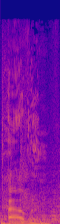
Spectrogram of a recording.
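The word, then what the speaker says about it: Pav4n: This is the latest single under his new alias, Pav Foreign, but it's pronounced Pavin. Spelled Pav, number 4N.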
